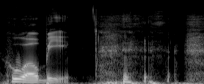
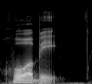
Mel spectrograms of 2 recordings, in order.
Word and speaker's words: Huawei: it the exchange huawei they called it who will be and i'm going to tell you why it's not who i'll be it's hwabi actually it's in chinese means fire and b means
